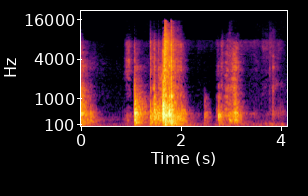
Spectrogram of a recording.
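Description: Plastic drinking cups being handled and cleared off a countertop, knocking and rubbing against each other and the counter. A cluster of knocks starts about a second in and lasts about a second, and a shorter one follows near the end.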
